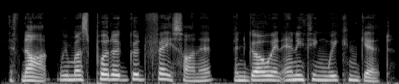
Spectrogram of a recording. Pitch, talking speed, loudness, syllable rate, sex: 195 Hz, 255 wpm, -17 LUFS, 5.3 syllables/s, female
